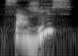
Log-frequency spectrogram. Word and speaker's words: Saint-Just: How do you pronounce Saint J-U-S-T in French? – Which one? Saint? – Saint-Just? – Saint-Just.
